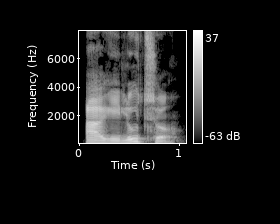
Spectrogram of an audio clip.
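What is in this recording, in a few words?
"aguilucho", Spanish, male; mekanta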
